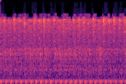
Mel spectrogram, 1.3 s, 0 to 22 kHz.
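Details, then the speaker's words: 1976 BMW R90/6 twin, largely original, after sitting five years, idling cold at 28 degrees on choke: steady, even low thump, no misses, knocks or excessive smoke; only a slight seat rattle. "bike running. Sounds good. Idle's nice and smooth. This is with the choke on. Like I said, it's very cold right now. It's 28 degrees."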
